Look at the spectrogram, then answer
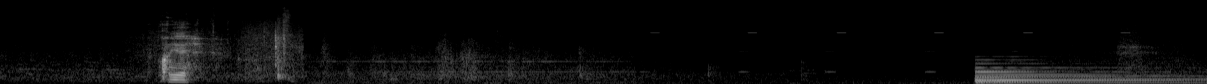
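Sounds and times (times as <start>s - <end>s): patient monitor beeps: 7.4s - 7.6s, 8.3s - 8.5s.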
